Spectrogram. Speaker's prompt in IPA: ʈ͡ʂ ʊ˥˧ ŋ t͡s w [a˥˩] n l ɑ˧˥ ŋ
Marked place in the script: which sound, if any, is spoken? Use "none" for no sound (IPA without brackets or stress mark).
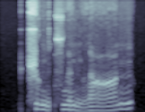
ə˥˩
